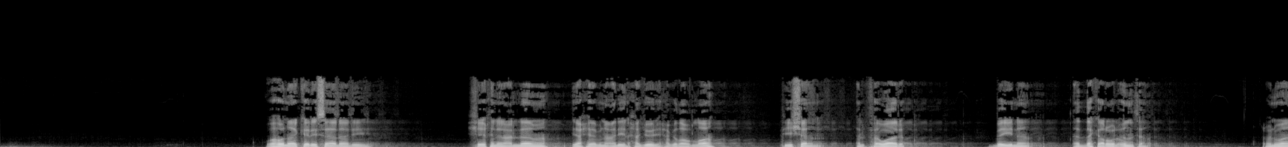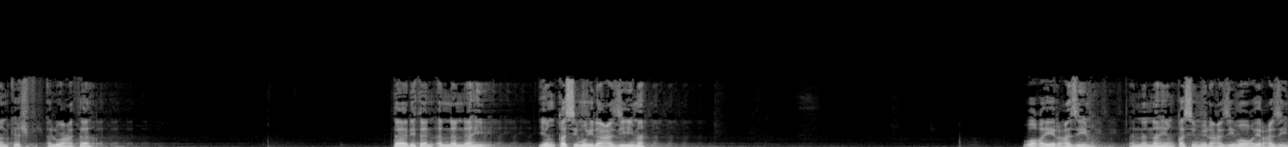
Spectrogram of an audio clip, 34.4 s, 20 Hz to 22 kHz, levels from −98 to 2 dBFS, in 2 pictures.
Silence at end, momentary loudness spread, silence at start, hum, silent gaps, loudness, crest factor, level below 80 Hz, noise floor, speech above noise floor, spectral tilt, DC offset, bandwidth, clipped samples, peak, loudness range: 0 s; 13 LU; 3.55 s; none; none; -22 LUFS; 20 dB; -52 dBFS; -82 dBFS; 61 dB; -6.5 dB/octave; under 0.1%; 10.5 kHz; under 0.1%; -4 dBFS; 6 LU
